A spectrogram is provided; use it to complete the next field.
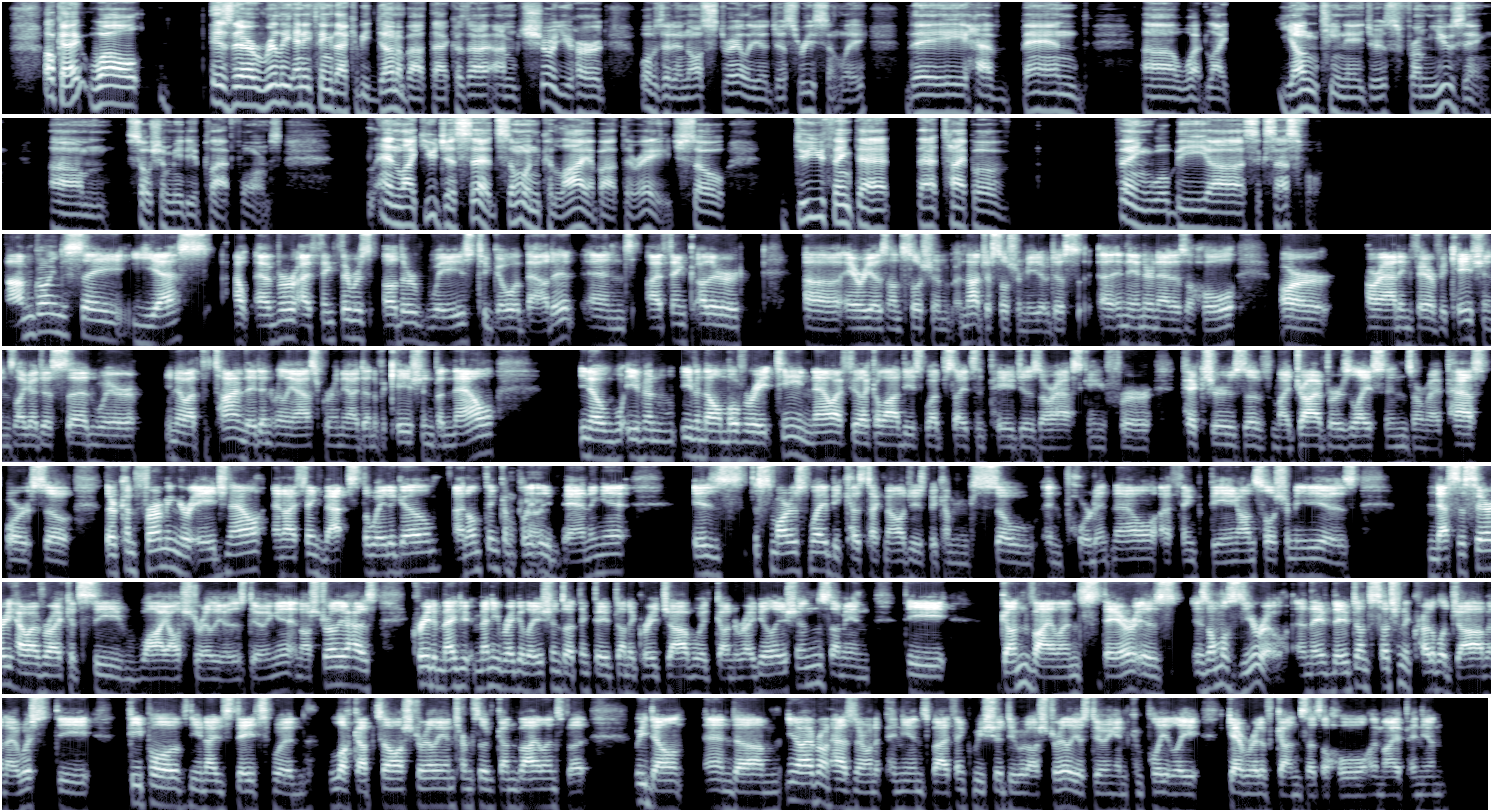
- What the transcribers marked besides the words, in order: tapping
- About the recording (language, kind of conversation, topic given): English, unstructured, How do you feel about the role of social media in news today?
- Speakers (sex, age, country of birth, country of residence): male, 20-24, United States, United States; male, 60-64, United States, United States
